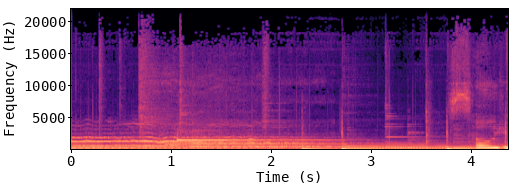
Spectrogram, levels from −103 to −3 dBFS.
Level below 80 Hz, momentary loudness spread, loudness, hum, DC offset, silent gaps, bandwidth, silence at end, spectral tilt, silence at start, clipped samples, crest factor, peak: -34 dBFS; 7 LU; -23 LUFS; none; under 0.1%; none; 19.5 kHz; 0 s; -7 dB/octave; 0 s; under 0.1%; 18 dB; -2 dBFS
